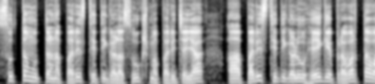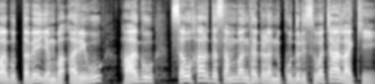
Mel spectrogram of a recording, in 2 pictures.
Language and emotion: Kannada, neutral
